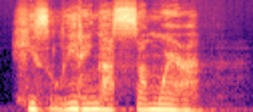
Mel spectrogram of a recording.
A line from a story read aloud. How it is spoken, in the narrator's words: Jessica whispered excitedly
